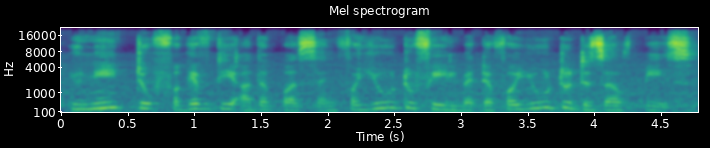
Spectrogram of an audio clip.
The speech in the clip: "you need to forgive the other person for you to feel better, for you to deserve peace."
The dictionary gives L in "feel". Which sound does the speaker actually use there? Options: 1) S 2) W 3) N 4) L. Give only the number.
4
